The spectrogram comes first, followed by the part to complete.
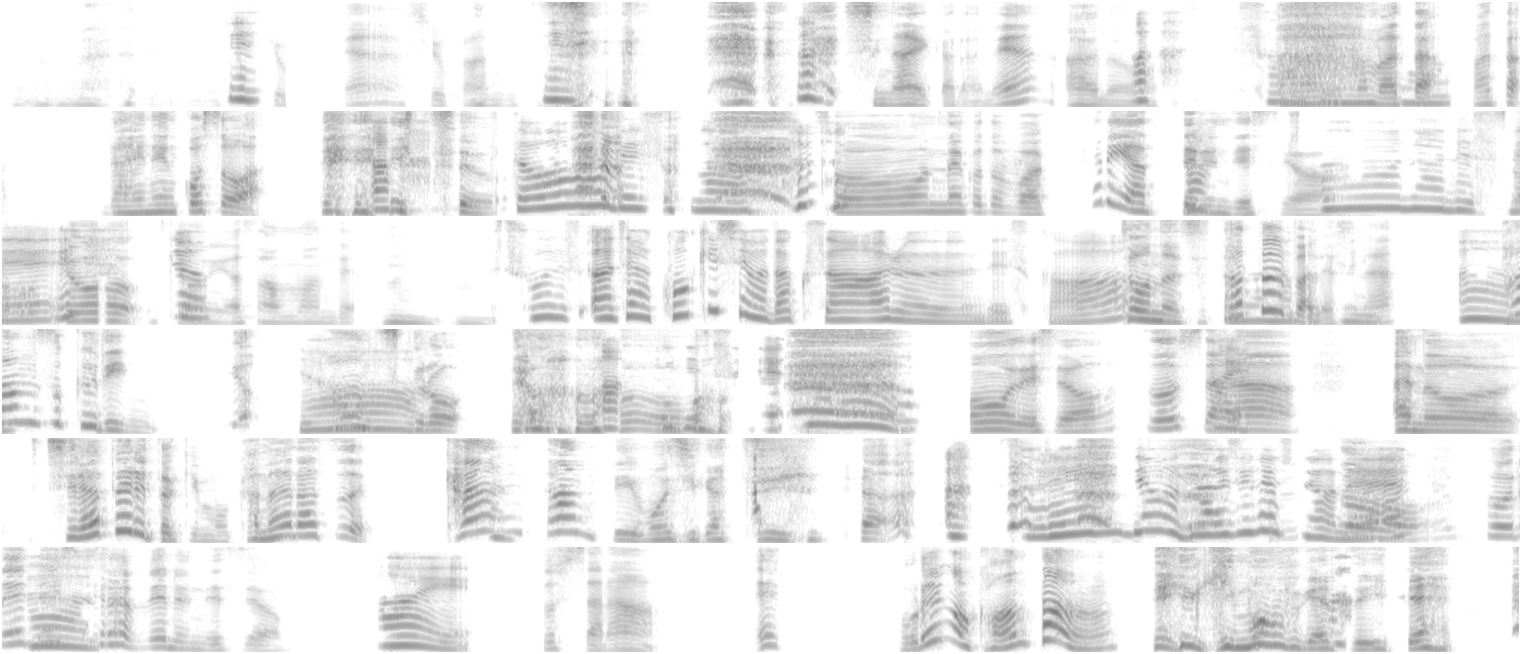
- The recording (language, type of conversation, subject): Japanese, advice, 毎日続けられるコツや習慣はどうやって見つけますか？
- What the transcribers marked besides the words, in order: unintelligible speech; laugh; laugh; laughing while speaking: "いつも"; laugh; laugh; laughing while speaking: "て思う"; stressed: "簡単"; laughing while speaking: "文字がついた"; laugh; laughing while speaking: "っていう疑問符がついて"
